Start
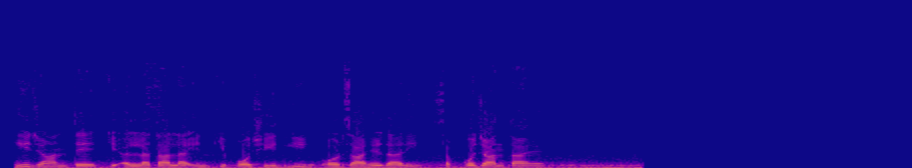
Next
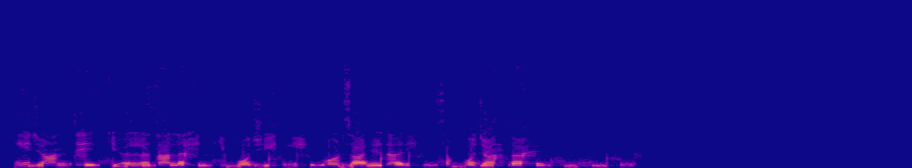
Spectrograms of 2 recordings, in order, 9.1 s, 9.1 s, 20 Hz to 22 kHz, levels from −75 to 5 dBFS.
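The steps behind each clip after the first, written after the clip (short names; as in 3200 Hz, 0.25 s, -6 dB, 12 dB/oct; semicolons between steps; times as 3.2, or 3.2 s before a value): stepped high-pass 7.1 Hz 250–1700 Hz; gain -2.5 dB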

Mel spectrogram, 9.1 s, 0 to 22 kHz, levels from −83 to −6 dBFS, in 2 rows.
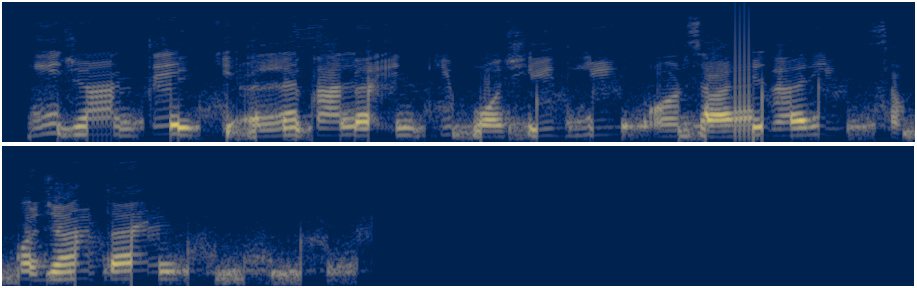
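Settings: stuck buffer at 0.43/3.64, samples 1024, times 4; shaped vibrato saw up 3.4 Hz, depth 160 cents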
